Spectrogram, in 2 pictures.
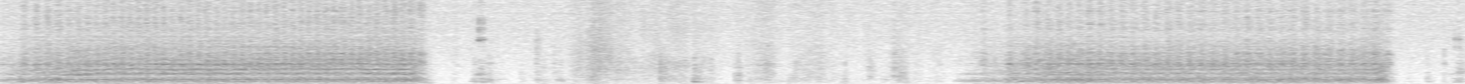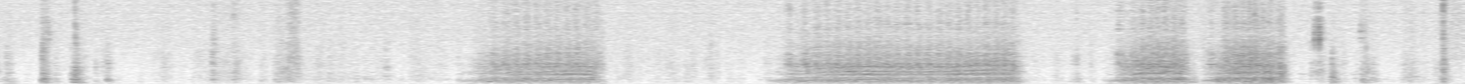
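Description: A sewing machine topstitching a second row along a jacket seam, running in several bursts of rapid mechanical whirring separated by short pauses, close and alone with no voices.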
